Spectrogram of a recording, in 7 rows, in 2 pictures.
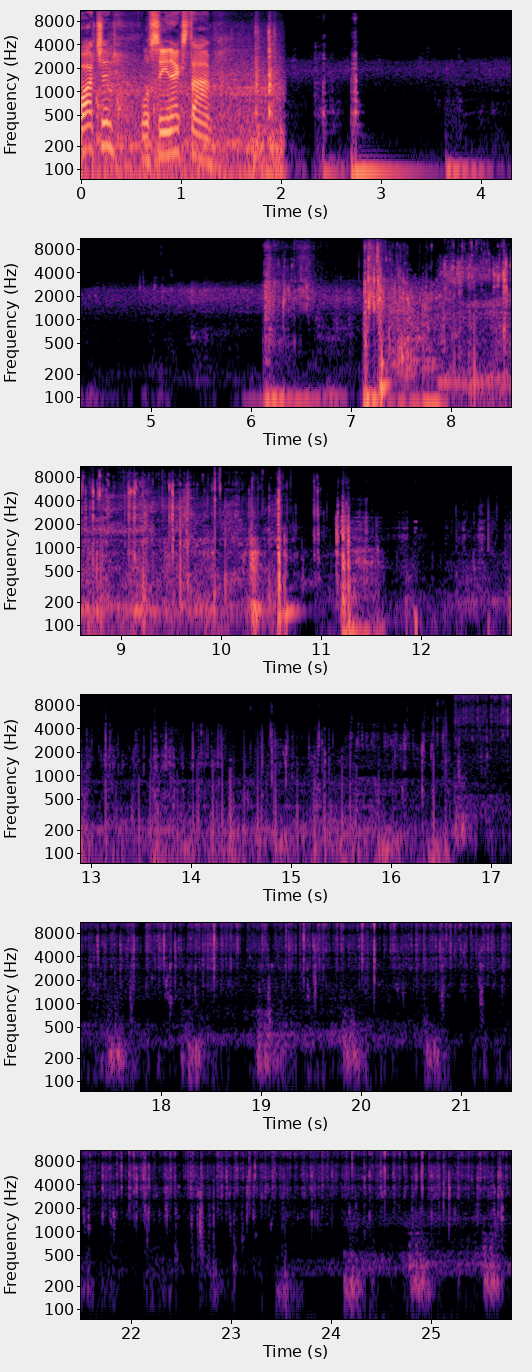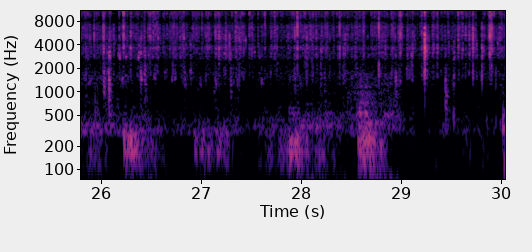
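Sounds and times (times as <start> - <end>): water lapping and splashing: 4.8 - 30.0.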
